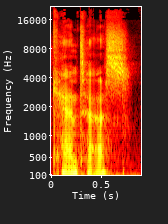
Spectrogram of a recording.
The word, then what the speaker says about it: Qantas: Yeah, which should be pronounced Qantas. There's no U in it, but anyway.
